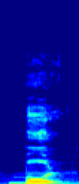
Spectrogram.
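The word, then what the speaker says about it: bowl: देखो बी ओ डब्ल्यू एल लोग सोचते हैं बी ओ ओ डब्ल्यू एल है बाउल है बाउल of rice बाउल of soup soup बाउल बाउल है नहीं देखो इसको सही तरीके से प्रोनाउंस करने का तरीका है बॉल बॉल अ बॉल of rice a बॉल ऑफ कुछ भी कह लो यार बोल होगा ठीक है बी ओ एल टाइप ऐसे बोला करो अब जरूरी नहीं है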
